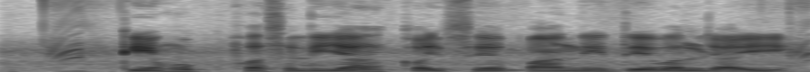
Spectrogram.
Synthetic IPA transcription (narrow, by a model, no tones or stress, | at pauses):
kiɦʊkpʰəslɪjakəisepaːnid̪eːwəld͡ʒaːiː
